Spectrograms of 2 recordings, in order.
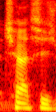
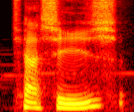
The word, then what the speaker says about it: chassis: chassis is also chassis however the plural is pronounced with with a zed at the end as chassis uh or chassis a chassis is the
